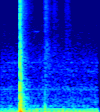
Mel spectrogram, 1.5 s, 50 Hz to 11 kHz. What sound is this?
14 -Rebote en pasto
algo callendo y rebotando en pasto
callendo, pasto, rebote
